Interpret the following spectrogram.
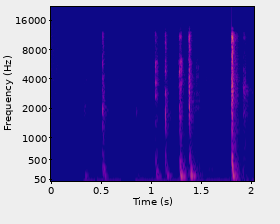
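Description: Faint keystrokes on a computer keyboard as a word is typed: a single tap about half a second in, then a quick, uneven run of taps.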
